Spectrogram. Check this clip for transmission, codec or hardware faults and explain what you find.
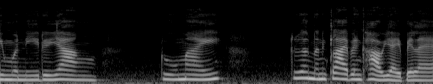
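Nothing wrong can be heard anywhere in the speech.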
